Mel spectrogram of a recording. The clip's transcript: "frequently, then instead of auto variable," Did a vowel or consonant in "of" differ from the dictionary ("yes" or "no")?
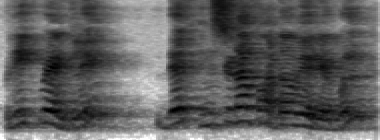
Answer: yes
